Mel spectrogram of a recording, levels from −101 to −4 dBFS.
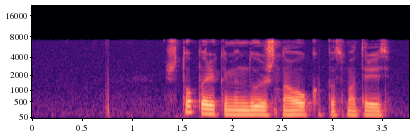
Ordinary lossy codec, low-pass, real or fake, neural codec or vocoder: none; 7.2 kHz; real; none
